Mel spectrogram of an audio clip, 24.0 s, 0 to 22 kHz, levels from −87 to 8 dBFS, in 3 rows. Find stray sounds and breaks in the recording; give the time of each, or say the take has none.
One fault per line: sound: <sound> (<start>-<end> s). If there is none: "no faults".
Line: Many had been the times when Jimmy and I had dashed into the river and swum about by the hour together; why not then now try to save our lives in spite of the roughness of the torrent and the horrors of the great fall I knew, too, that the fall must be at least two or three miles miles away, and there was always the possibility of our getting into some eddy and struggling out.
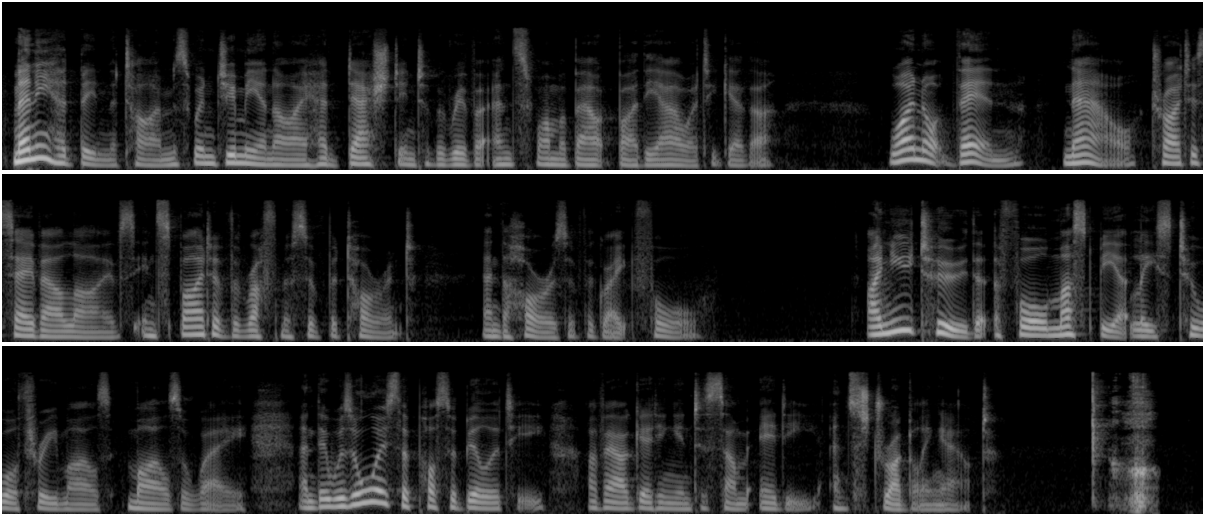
sound: throat clearing (23.3-23.7 s)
